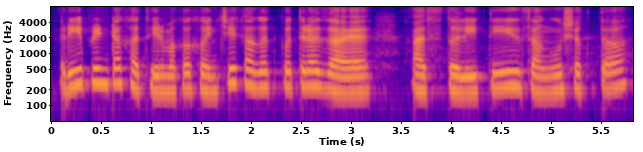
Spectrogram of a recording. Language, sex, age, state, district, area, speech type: Goan Konkani, female, 18-30, Goa, Salcete, urban, spontaneous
